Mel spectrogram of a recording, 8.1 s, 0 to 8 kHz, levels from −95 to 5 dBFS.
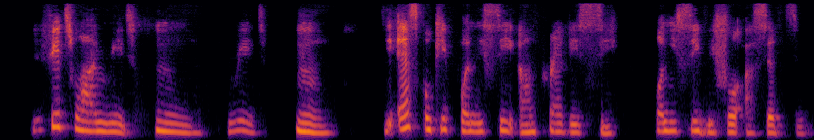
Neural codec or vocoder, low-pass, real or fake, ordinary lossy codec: codec, 16 kHz, 1.1 kbps, Voila-Tokenizer; none; fake; none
